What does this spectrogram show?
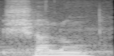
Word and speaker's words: shalom: እዛ ሰላም እዚኣ ሻሎም እያ ትብል Den här friden uttalas shalom.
